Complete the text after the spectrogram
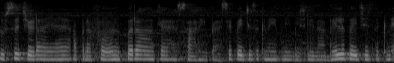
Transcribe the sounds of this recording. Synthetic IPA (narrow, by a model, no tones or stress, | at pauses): t̪ʊst͡ʃeɽaːjɛ̃ɐpnafoːnpəɾãːkɛsaːɾepɛːsẽpeːd͡ʒsɐkneɐpnibɪd͡ʒlilaːbɪlpeːd͡ʒisɐkne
